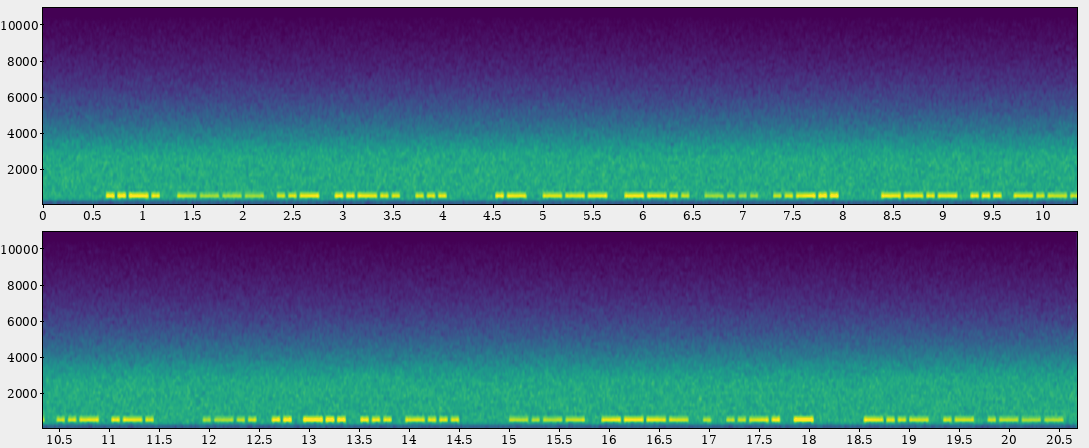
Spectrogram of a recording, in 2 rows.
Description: Morse code (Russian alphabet), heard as a keyed tone, hand-sent with a paddle, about 21 wpm, 550 Hz, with radio static and fading. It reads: ФШУЭС АОЗБЭ ЩСЦУР ЛИДСБ ЫШЕФТ …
